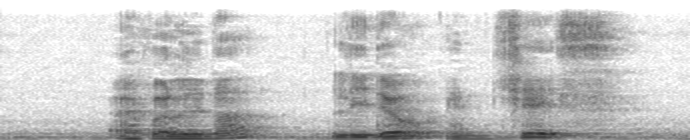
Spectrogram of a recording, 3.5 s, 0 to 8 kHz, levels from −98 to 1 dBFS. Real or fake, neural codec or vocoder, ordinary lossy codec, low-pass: fake; codec, 16 kHz, 16 kbps, FreqCodec, larger model; none; 7.2 kHz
